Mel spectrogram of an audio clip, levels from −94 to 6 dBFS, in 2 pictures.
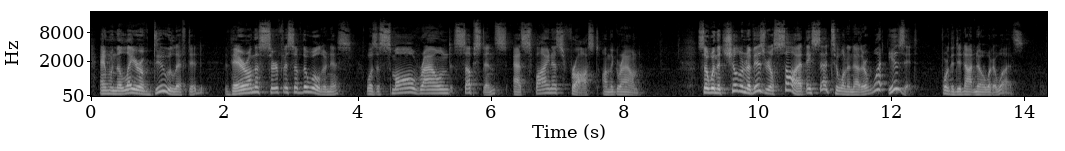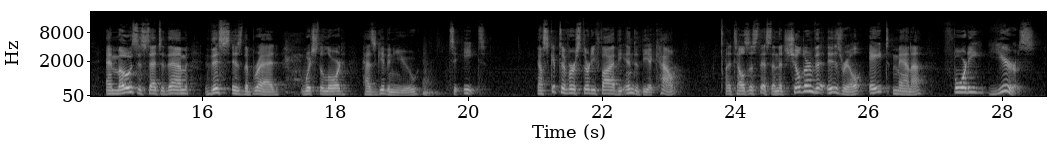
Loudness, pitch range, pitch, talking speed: -35 LUFS, 135-195 Hz, 160 Hz, 190 wpm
